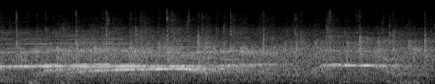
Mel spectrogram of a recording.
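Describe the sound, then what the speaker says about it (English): Steady crowd applause at a youth participation event fills the room, dense and continuous, with a faint tonal hum running beneath the clapping. "Another big round of applause for Amari."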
